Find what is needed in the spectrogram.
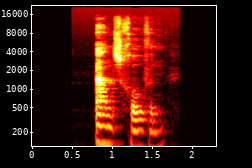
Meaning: inflection of aanschuiven: 1. plural dependent-clause past indicative 2. plural dependent-clause past subjunctive
- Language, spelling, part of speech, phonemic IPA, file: Dutch, aanschoven, verb, /ˈansxovə(n)/, Nl-aanschoven.ogg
